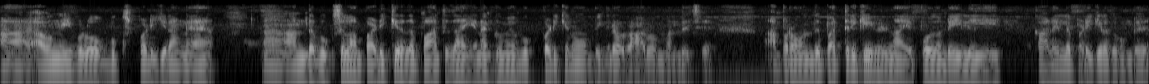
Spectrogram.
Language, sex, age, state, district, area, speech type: Tamil, male, 18-30, Tamil Nadu, Pudukkottai, rural, spontaneous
